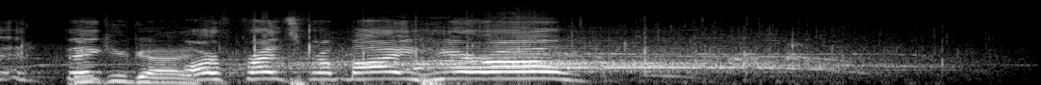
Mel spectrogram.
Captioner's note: roaring applause fading out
